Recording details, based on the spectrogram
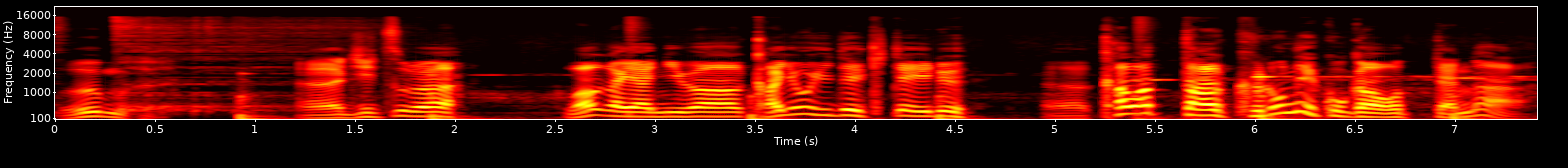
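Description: Pompous, doting old father, lively pitch. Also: a little slow, faint music behind, exaggerated voice. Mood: animated storytelling. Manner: old-fashioned pompous speech. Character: proud, doting old father, wealthy and long-winded. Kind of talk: Japanese audio drama acting.

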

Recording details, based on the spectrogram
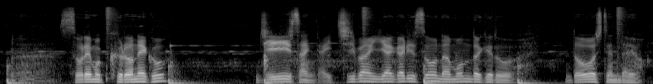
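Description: A blunt young man of the teasing sort, acted by a man. His mid-pitched voice carries rough, casual phrasing and some impatience, in the manner of audio drama. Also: moderate pace, soft background music, close to an everyday voice. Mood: blunt, questioning. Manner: rough, blunt colloquial speech. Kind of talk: Japanese audio drama acting.

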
